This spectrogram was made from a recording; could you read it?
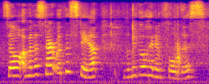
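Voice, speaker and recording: A woman's voice: high-pitched, animated, a little fast, background noise. A woman with a stuffy, congested voice from a starting cold, giving a casual craft tutorial, chatty and full of ums. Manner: chatty with frequent ums and uhs. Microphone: camera mic.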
